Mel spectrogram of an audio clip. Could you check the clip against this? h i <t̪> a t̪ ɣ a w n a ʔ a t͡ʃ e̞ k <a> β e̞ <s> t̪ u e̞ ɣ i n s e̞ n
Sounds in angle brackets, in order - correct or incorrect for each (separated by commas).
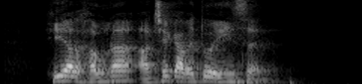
incorrect, correct, incorrect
